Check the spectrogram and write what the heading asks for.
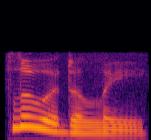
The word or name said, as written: fluidally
